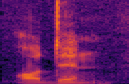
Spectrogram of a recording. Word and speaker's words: Auden: डब्ल्यू एच की full form है Winston ह्यू ऑडिन।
